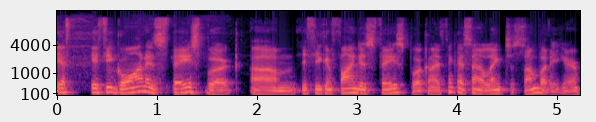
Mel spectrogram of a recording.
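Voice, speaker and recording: A man talks at a very fast pace with hardly any pauses. His pitch is medium and his intonation lively. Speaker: photographer, workshop teacher. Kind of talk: casual chat. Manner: animated.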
